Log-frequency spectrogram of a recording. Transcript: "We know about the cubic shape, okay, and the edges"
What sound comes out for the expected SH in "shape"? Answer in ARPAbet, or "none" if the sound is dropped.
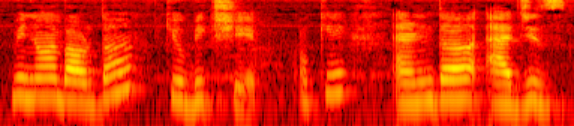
SH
